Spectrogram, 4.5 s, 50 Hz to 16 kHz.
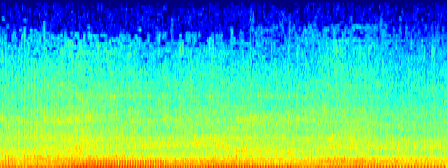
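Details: Dirt bike, either a 2016 YZ450FX or a 2017 Z125, while riding. It stumbles unevenly with wavering revs and popping instead of a steady beat; the cause is unconfirmed.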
